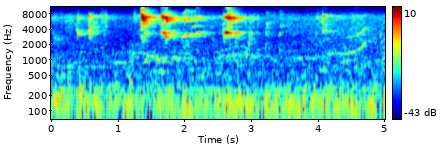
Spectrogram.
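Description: Young long-tailed macaques giving short, high-pitched squealing calls, a quick run of them about a second in and another shortly after, over a steady low background rumble.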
